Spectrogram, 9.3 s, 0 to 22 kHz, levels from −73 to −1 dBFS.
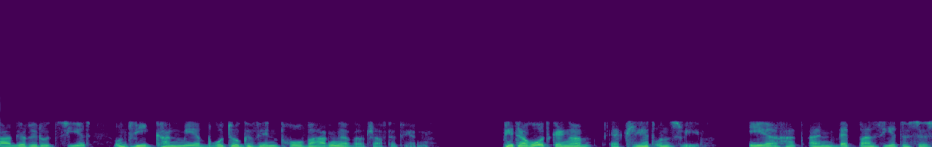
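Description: From start to finish the speech has passed through the AMR narrowband mobile codec. Nothing above 4 kHz survives, so the sound is muffled and telephone-like, and the pulse-driven vocal-tract model leaves a plainly audible buzzy, synthetic edge, consistent with a higher-rate mode around 10 kbps.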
